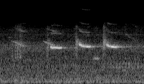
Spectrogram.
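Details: Myna raising its young. Three short, clear whistled notes at a steady pitch come about a quarter second apart over faint background hiss.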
